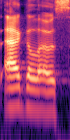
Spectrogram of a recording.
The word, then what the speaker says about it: Angelos: And they said no, because it's very difficult for not native Greek speakers to pronounce Angelos, the double G. Angelos.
